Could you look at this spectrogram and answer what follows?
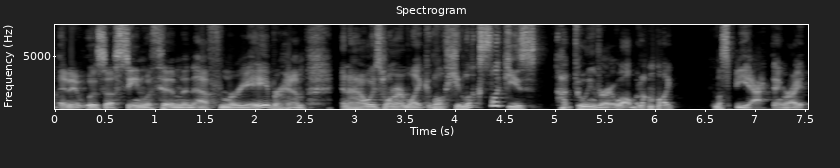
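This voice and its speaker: A man co-hosting a podcast, chatting casually about TV shows in an easygoing, conversational way. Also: lowish voice. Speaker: podcast co-host.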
